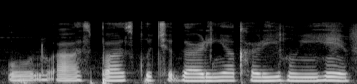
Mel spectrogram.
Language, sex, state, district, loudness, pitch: Hindi, female, Madhya Pradesh, Bhopal, -15 LUFS, 170 Hz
